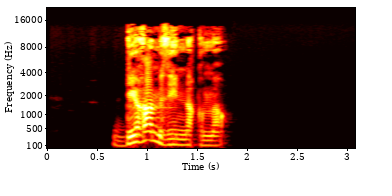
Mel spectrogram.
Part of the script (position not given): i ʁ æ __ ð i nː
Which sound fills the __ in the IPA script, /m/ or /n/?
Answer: m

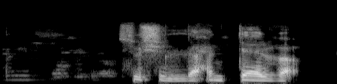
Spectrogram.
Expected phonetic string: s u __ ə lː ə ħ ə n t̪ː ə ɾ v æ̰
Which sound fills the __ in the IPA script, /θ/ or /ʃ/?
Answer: ʃ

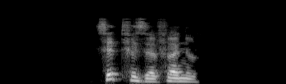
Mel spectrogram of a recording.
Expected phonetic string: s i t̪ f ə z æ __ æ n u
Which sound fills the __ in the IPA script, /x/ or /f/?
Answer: f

